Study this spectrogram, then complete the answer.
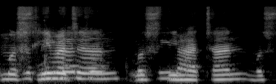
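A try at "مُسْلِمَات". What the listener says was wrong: See, the ma was too long?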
